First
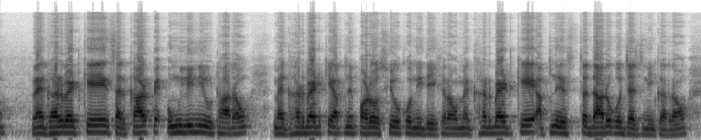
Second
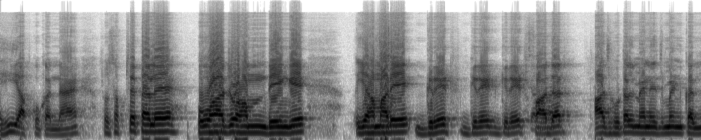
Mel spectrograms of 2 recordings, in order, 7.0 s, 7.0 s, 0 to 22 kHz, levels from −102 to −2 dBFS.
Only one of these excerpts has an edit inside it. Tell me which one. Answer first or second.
second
